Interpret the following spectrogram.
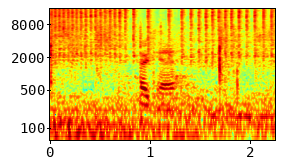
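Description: Rear freewheel hub of a mountain bike clicking rapidly and evenly as the bike is wheeled along by hand without pedalling.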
